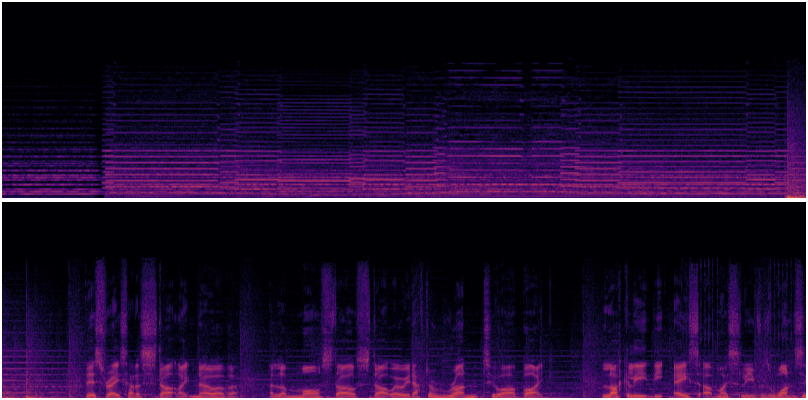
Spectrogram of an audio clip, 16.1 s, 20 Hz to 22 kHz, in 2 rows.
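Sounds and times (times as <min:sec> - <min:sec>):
bagpipes playing a tune: 0:00.0 - 0:08.9.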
